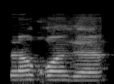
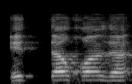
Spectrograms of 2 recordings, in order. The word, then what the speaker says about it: اتخذ: فمن شاء اتخذ. اتخذ تاني مولانا معلش حاضر. فمن شاء اتخذ كده، مديت شاء اربع او خمس حركات، وبعد كده فصلت فصلت حروف اتخذ دي الترقيق وحده والتفخيم وحده والترقيق الثاني وحده.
